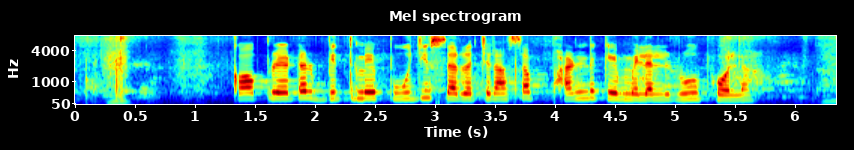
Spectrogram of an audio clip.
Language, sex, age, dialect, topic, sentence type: Bhojpuri, female, 25-30, Northern, banking, statement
